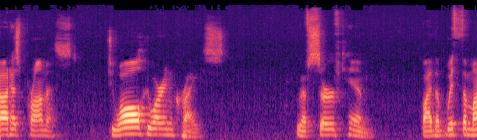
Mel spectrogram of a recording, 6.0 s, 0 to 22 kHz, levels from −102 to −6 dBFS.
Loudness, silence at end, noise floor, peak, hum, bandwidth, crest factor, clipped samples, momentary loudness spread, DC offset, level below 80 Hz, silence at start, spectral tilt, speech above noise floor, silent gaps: -21 LUFS; 0 s; -59 dBFS; -2 dBFS; none; 18.5 kHz; 20 dB; under 0.1%; 24 LU; under 0.1%; -62 dBFS; 0 s; -4 dB/octave; 39 dB; none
